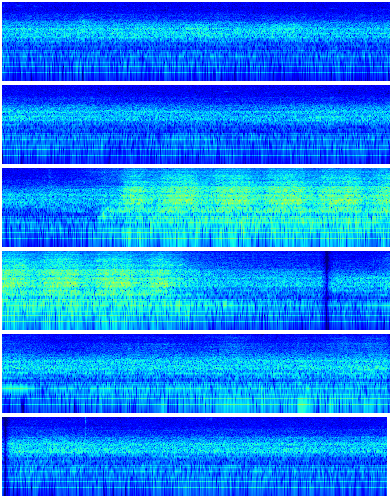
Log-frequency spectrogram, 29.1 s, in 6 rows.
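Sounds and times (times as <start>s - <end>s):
electric train passing: 0.0s - 29.0s
clatter of train wheels: 10.3s - 17.4s.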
